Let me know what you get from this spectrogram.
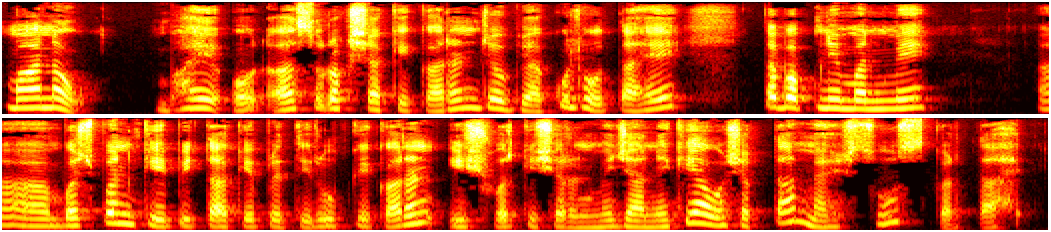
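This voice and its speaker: Gravelly-voiced woman lecturing. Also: on the high side, lively intonation, moderate pace, dark tone. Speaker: philosophy lecturer. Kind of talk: recorded university lecture.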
